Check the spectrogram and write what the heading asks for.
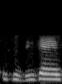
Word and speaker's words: Duquesne: Okay, so type up 13, E-R-W-I-N, Duquesne, PA. That is D-U-Q-U-E-S-N-E, Duquesne. That's not spell how it sounds, but I don't know.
